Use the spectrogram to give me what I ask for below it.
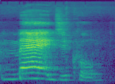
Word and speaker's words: médico: a antepenúltima por exemplo a palavra médico a sílaba mais forte é um mé ou seja a antepenúltima sílaba a sílaba tônica é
